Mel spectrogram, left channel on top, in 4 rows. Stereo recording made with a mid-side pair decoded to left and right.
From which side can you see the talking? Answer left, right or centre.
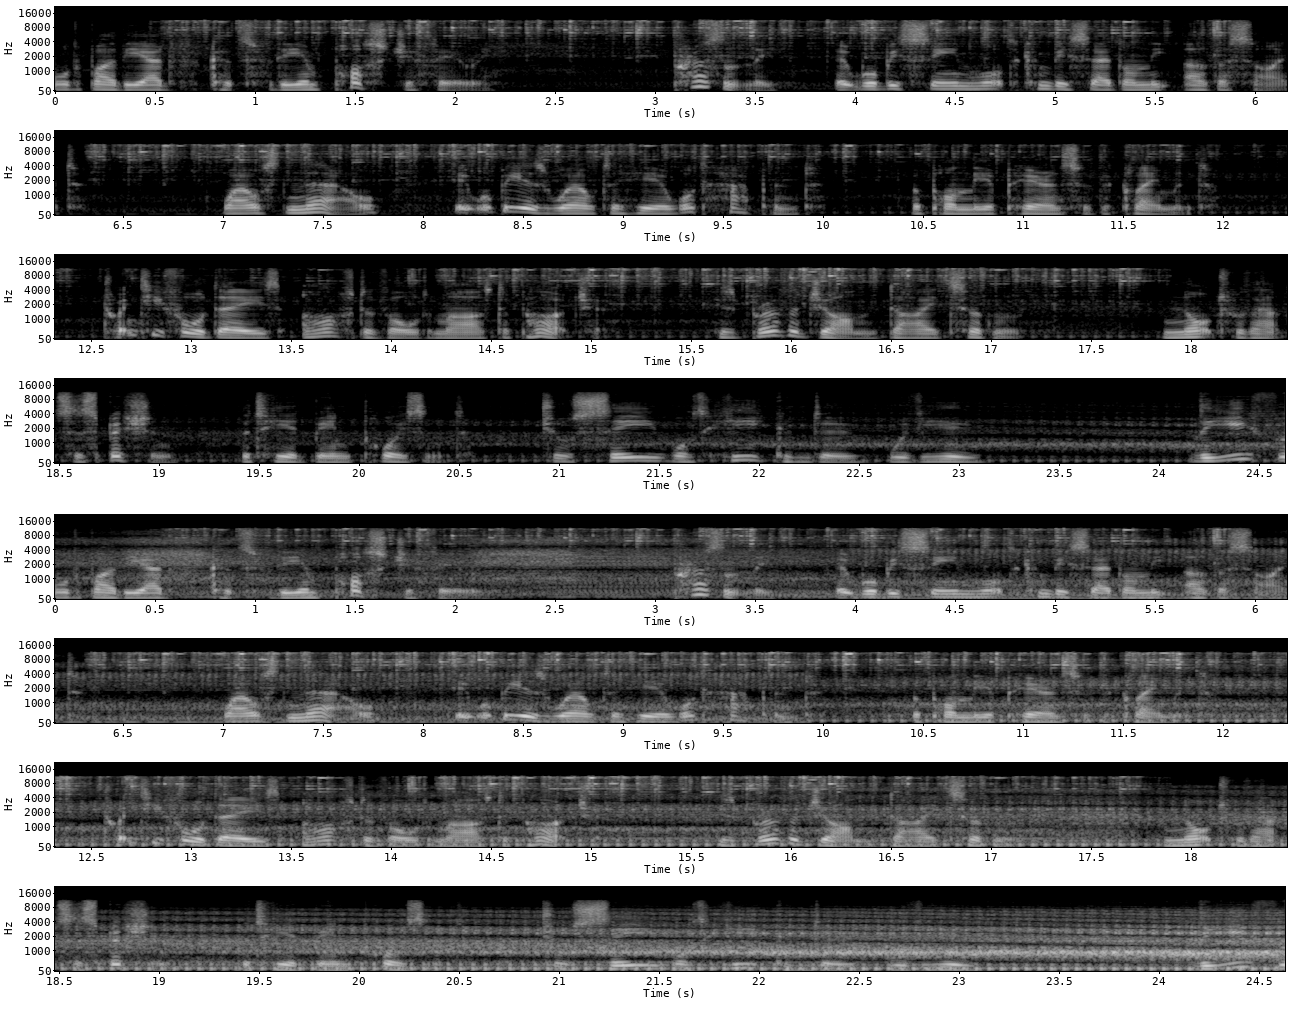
centre.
